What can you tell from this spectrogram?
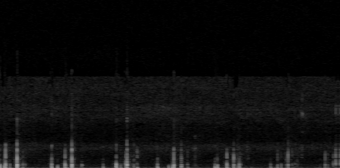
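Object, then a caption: Rubber phone case. Fast, uneven tapping on a rubber iPhone case gives about eighteen short, dull, low thuds. The taps are muffled, with almost no brightness and no ring after each one.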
